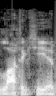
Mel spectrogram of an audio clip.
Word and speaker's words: Latakia: I like cubed white burley and oriental forward Latakia mixtures.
